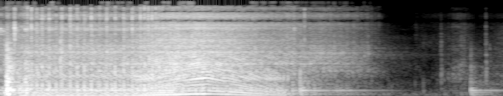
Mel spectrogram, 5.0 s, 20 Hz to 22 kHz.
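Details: Ryobi RY3714 chainsaw started on choke: it revs up briefly, the pitch sags and falls away, then it dies with only a short restart burp, stalling under throttle; cause suspected, not confirmed.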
